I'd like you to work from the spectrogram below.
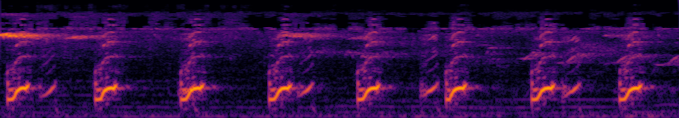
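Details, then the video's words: Short upslurred peeping notes from young white-breasted waterhens, seen in numbers during the rainy season. The notes come in an even series of roughly two per second, with a faint high hiss behind them. "Musim hujan banyak anakan burung ruak-ruak"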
